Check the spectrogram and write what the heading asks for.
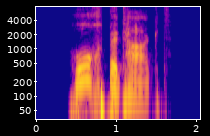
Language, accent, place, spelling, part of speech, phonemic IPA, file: German, Germany, Berlin, hochbetagt, adjective, /ˈhoːχbətaːkt/, De-hochbetagt.ogg
- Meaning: aged, elderly (very old)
